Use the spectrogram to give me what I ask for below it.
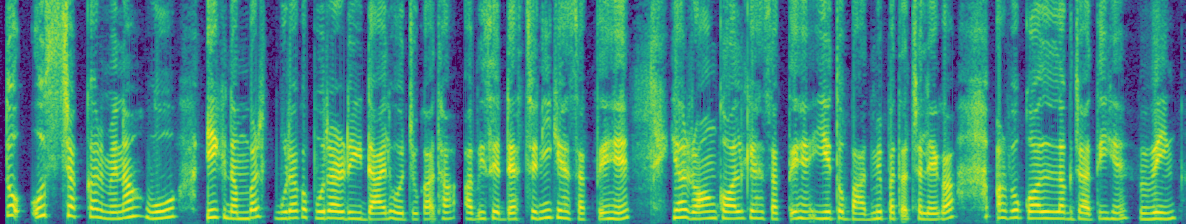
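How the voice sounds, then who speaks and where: A woman's voice: a little high, steady tone, a little slow, mellow, no room sound. A woman casually narrating a fan fiction story, chatty with asides and restarts. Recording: dull lo-fi dry recording.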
